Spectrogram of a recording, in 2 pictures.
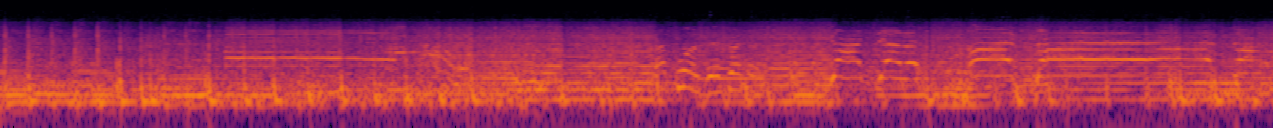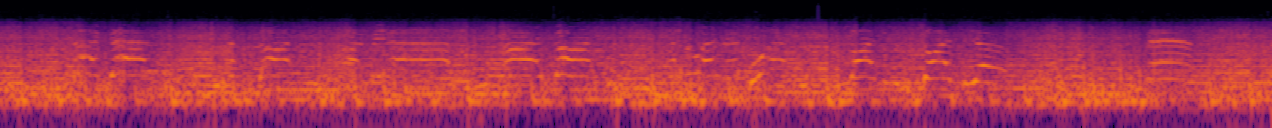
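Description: Hardcore punk band playing a song live, loud and unbroken, with shouted vocals over the distorted guitars and drums.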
